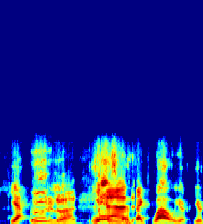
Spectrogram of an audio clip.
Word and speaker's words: Uğurluer: Uğurluer, yeah, that G with a thing on top of it is a silent G in Turkish, actually. So it's like a long U. Yeah. Uğurluer.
